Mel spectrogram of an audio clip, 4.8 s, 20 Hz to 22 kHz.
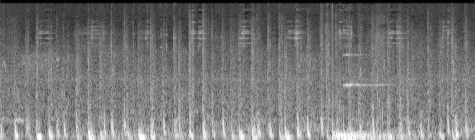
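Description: Horse hooves clip-clop steadily on the ground in Red Dead Redemption 2, a close, even rhythm of soft thuds that continues throughout, with a brief low rumble near the end.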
